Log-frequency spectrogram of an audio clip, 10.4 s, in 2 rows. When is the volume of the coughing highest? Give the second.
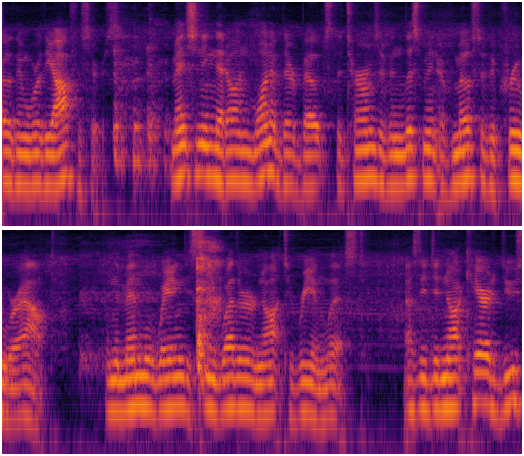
7 s.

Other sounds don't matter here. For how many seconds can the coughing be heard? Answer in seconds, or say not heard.
3 s.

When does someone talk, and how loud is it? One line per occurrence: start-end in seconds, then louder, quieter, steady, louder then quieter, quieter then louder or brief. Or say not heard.
0.0-5.6 steady
6.2-10.3 quieter then louder.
